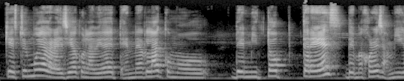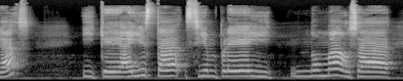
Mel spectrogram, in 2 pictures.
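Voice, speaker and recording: A young woman with a Mexican accent, talking casually and warmly about her best friend, heavy on slang and fillers. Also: on the high side, steady tone, takes it slowly. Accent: Mexican Spanish. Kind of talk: casual emotional chat with a friend.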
